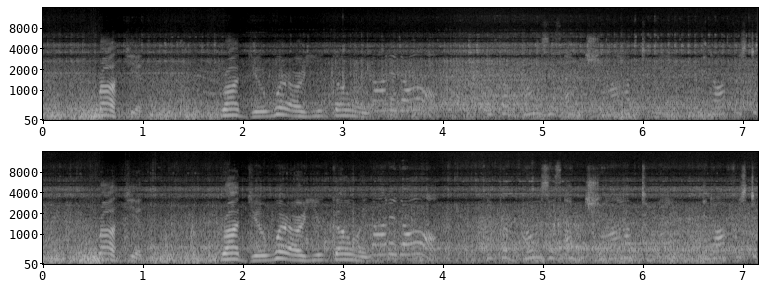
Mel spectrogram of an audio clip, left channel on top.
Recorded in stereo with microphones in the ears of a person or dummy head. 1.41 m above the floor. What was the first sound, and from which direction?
A man speaking, 15° left (ahead or behind).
